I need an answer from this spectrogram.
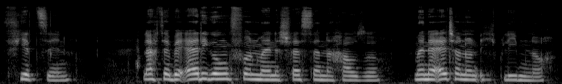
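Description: A woman narrating a first-person audiobook. She reads in a quiet, reflective way, and her voice sits at a medium pitch. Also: steady tone, moderate pace.

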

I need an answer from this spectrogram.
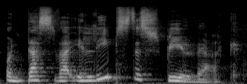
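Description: A man's voice: high voice, very animated, takes it slowly, darkish tone. A man co-hosting a podcast, reading a fairy tale aloud in a playful, chatty way and jumping in with asides. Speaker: podcast co-host.

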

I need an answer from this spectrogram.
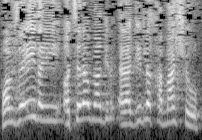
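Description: A rabbi putting on an apologetic caller. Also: male voice, extremely high pitch, voice pushed up. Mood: polite, hesitant. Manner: broken Hebrew mixed with English, apologetic. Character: polite American man from Miami, halting Hebrew.

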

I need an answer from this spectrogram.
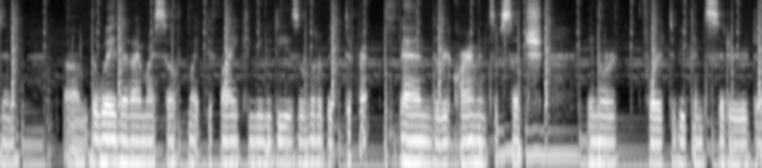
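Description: A man with a very deep, gravelly voice introduces his guest in a flat, even tone, loose and full of fillers. Loud guitar music plays beneath him the whole time. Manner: loose, hesitant, filler-heavy. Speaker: podcast host. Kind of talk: spoken introduction. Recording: music playing under the voice.

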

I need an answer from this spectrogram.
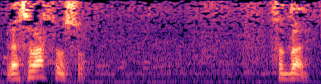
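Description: A man's voice: mid-range voice, lively intonation, fast talker, dull audio, a little hiss or hum. A man with an Egyptian Arabic accent giving a religious lesson to a class, talking conversationally and answering students' questions. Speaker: sheikh teaching a religious lesson.

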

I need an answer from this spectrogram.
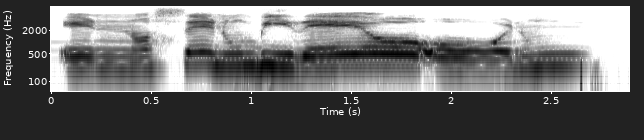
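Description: Young Mexican woman, podcast guest; animated, expressive storyteller. Muffled lo-fi audio with a faint music bed. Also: fairly high pitch, slow pace. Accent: Mexican Spanish. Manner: animated and expressive, acts out quotes. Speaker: podcast guest, singer and dubber. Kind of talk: casual chat. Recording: dull lo-fi sound, faint music.

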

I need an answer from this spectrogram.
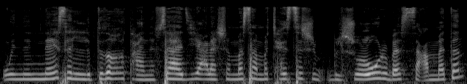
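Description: A woman's voice: on the high side, steady tone, racing, darkish tone. A young woman with an Egyptian Arabic accent, talking informally in a group chat. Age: young adult. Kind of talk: casual animated group chat.

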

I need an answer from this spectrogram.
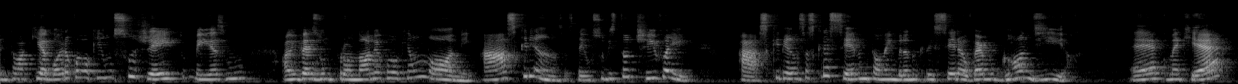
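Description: A woman's voice: on the high side, fairly bright tone, reverberant. A Brazilian woman teaching a live French lesson in a chatty, affectionate way, often checking in with her students. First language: Portuguese.

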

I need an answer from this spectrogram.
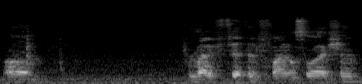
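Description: A man's voice: fairly low pitch, little pitch movement, unhurried. A man co-hosting a casual podcast chat, laid-back and hesitant, with lots of ums and uhs. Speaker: podcast co-host. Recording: roomy, distant mic, faint background hum.

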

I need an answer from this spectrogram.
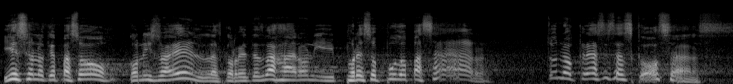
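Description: A man voicing a skeptical atheist father who explains things away in a lower, flat tone. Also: measured pace, long reverb tail, full character voice. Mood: dismissive.

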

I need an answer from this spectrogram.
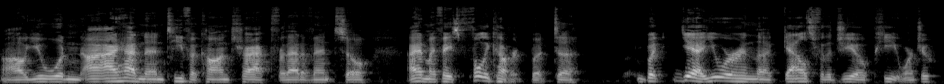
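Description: An awkward, friendly man who stammers and laughs nervously as he chats, played by a man in his own voice. The tone is bright and forceful. It is a comic play read aloud. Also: medium pitch, normal speed, natural voice. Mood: sheepish.

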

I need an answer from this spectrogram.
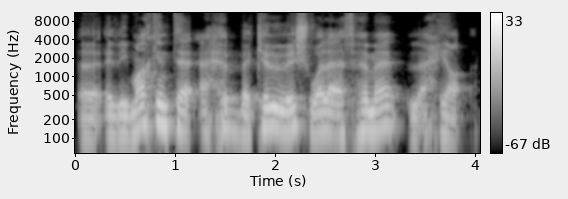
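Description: A man co-hosting a podcast, telling stories in an animated, joking way. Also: mid-range voice. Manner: quick, animated storytelling, joking. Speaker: podcast co-host. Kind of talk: casual chat.

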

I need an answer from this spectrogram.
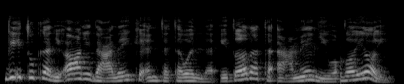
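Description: A woman voicing a calm, dignified male notable who speaks with steady, quiet indignation. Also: on the low side, fast. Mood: calm indignant.

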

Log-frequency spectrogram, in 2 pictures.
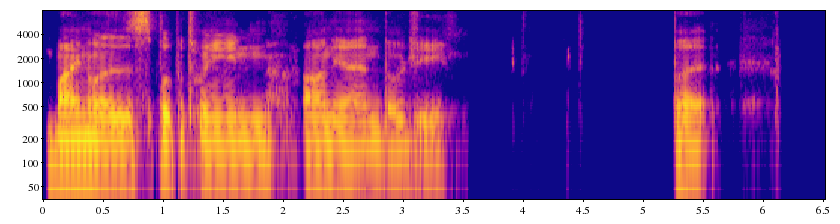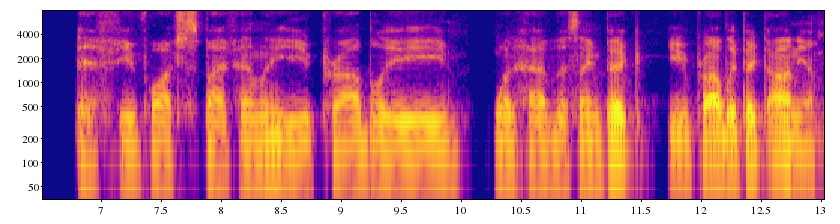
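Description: A man's voice: low-pitched, steady tone, slow pace, darkish tone, dry recording. A man co-hosting a podcast, chatting in a laid-back, sleepy way. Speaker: podcast co-host. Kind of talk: casual chat.

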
